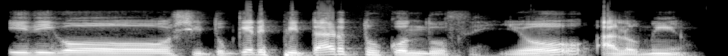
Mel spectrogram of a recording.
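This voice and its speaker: Calm, dry-humored male storyteller. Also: medium pitch, no echo. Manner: unhurried storyteller, dry wit. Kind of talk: casual chat. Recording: dry close sound.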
